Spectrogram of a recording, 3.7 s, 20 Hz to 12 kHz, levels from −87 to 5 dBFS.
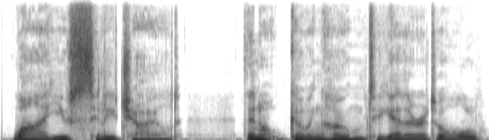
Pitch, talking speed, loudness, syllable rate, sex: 120 Hz, 180 wpm, -20 LUFS, 5.0 syllables/s, male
